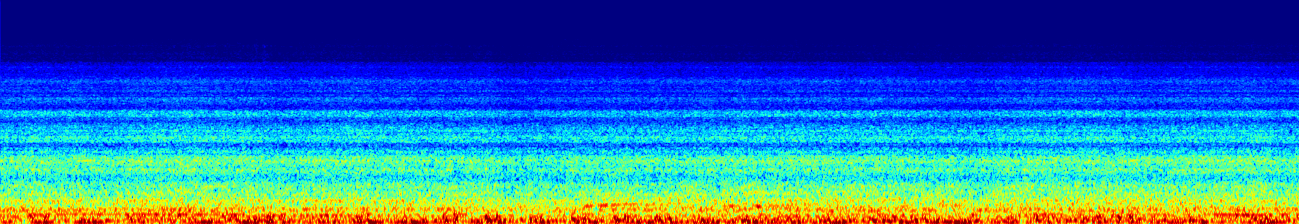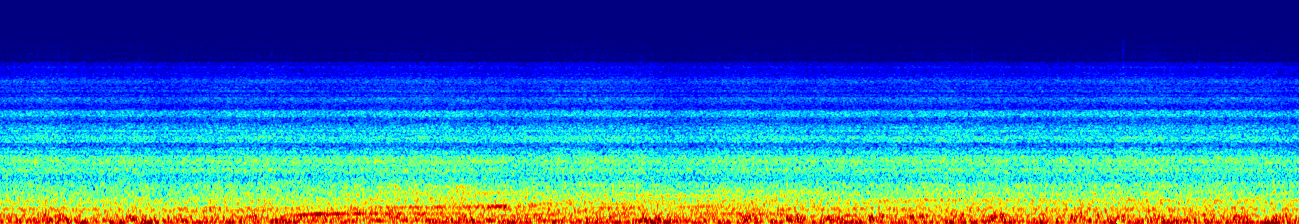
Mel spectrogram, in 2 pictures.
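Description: Steady road and engine noise inside a moving car's cabin: a low rumble of tyres and engine, with the engine note rising briefly about twenty seconds in.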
